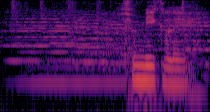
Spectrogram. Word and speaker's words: famiglie: My friend just told me how this word is pronounced because it's like Italian. Famiglie, as they took their seats.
